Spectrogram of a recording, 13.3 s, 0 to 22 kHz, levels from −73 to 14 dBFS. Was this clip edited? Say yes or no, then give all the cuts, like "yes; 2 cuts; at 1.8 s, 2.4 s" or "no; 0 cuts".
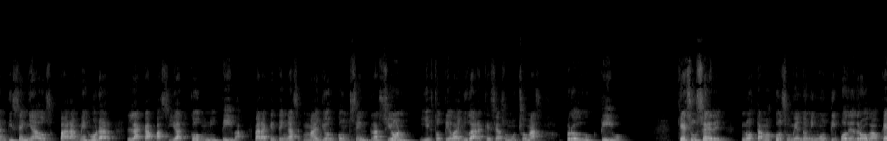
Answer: yes; 2 cuts; at 3.8 s, 11.1 s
